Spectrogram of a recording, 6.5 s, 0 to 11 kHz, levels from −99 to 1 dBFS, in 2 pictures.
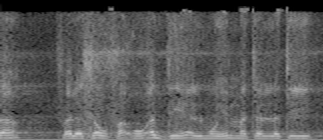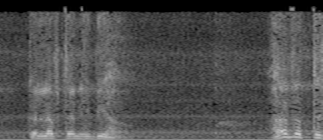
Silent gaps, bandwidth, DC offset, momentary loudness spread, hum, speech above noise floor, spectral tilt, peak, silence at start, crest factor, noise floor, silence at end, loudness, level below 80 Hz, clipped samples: none; 11 kHz; 0.7%; 21 LU; none; 21 dB; -3.5 dB/octave; -16 dBFS; 0 s; 16 dB; -51 dBFS; 0 s; -31 LUFS; -60 dBFS; under 0.1%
